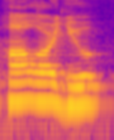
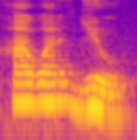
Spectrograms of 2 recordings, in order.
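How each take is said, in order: First: How are you with a breathy English how; English original. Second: How are you with a Spanish-sounding how; Spanish-style English. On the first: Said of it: "en inglés". (How are you como en inglés) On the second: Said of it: "lo más cercano". (How are you a la española) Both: Shown as a demonstration.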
